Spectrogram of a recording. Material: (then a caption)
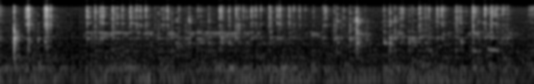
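Plastic. Long nails tap and scratch a medium plastic hair spray bottle with a black pump top, partly filled with pink liquid. Three sharp, bright taps open the clip, followed by a rapid run of light clicks and scratchy ticks with almost no ring.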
